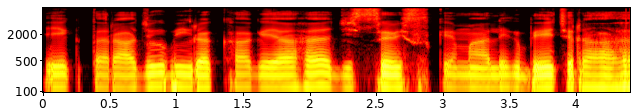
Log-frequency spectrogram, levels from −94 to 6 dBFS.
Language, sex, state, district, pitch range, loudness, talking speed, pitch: Hindi, male, Jharkhand, Deoghar, 115-125 Hz, -18 LUFS, 165 wpm, 120 Hz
